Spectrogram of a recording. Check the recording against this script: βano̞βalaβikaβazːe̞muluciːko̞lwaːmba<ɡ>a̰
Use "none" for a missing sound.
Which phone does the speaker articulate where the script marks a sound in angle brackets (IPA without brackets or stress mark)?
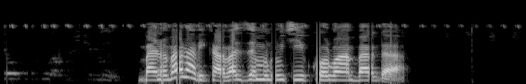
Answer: ɡ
